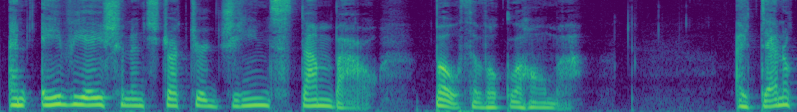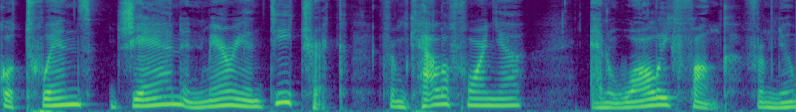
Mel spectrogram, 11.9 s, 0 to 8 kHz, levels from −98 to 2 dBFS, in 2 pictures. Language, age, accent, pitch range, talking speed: English, 60-79, American, 135-185 Hz, 105 wpm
